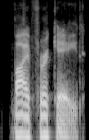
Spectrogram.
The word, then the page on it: bifurcate: American English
